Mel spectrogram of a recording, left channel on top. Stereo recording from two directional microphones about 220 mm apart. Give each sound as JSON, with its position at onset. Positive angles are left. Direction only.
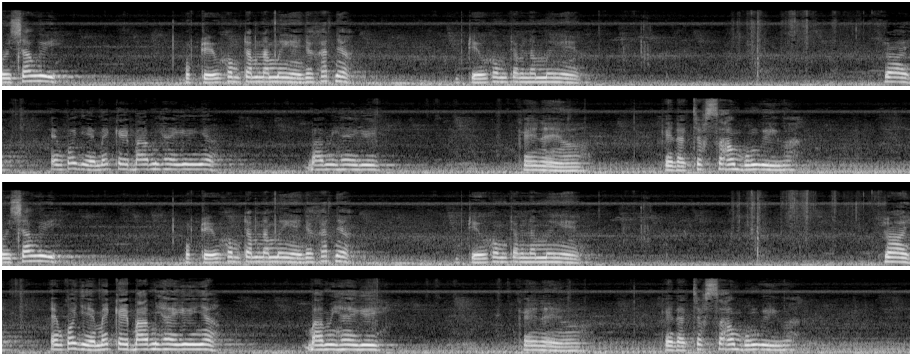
{"t": 0.0, "sound": "speech", "side_deg": 5}
{"t": 1.8, "sound": "speech", "side_deg": 10}
{"t": 4.6, "sound": "speech", "side_deg": 0}
{"t": 8.8, "sound": "a woman's voice", "side_deg": -20}
{"t": 14.2, "sound": "speech", "side_deg": 0}
{"t": 15.7, "sound": "speech", "side_deg": 5}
